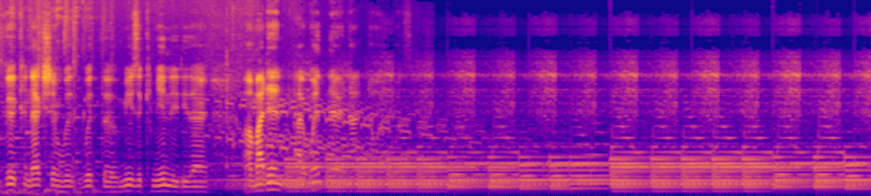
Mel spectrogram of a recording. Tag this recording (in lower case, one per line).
music
speech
